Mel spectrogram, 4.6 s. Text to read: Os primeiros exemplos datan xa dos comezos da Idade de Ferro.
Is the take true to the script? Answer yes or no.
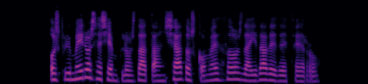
yes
